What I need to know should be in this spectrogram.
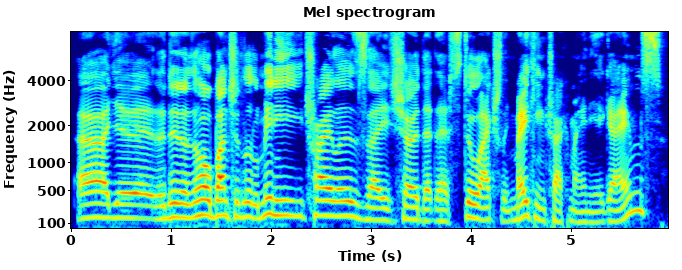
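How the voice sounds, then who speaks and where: Male podcast host, higher-pitched, dry sound, brisk sarcastic rundown. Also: fairly bright tone, clean tone, no echo. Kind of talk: casual chat.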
